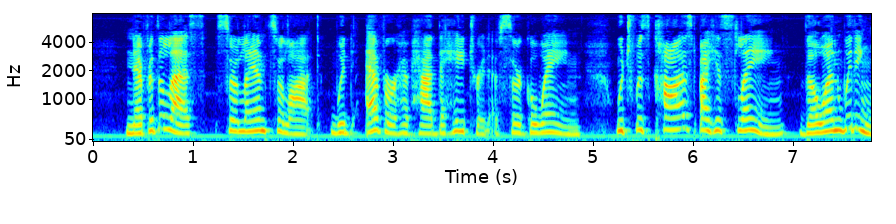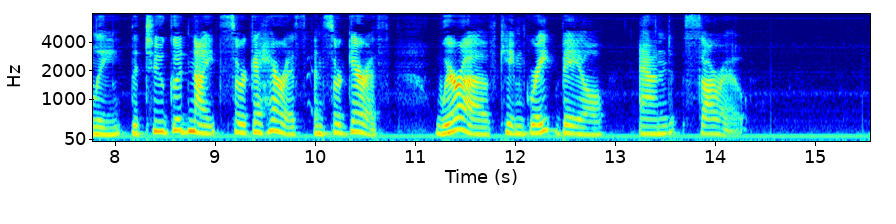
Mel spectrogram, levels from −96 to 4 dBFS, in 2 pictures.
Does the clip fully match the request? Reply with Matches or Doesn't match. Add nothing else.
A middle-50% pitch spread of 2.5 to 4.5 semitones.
Doesn't match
